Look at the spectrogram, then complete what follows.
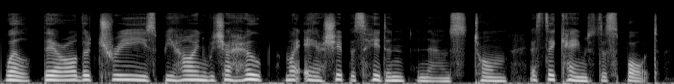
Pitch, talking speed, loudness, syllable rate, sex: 185 Hz, 185 wpm, -18 LUFS, 4.7 syllables/s, female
